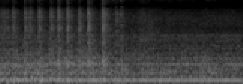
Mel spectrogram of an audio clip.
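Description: Workshop machine humming steadily, with a rapid run of sharp metallic ticks in the first second as an iron sheet is worked under it.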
